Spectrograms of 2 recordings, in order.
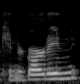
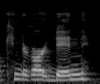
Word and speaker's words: kindergarten: themselves kindergarten kindergarten now when I say the word kindergarten do you notice how kindergarden Den you usually hear like the D at the end if I wrote it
